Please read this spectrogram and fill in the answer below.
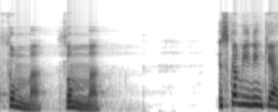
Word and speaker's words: ثم: صحیح ہم تلفظ کریں, ہمارے یہاں معمولاً اس کو تلفظ کیا جاتا ہے ثم, سین کا تلفظ, لیکن آپ جانتے ہیں کہ ث کا تلفظ عربک میں سین کے تلفظ سے اس میں فرق ہے. تو صحیح تلفظ اس کا ہوگا ثم.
